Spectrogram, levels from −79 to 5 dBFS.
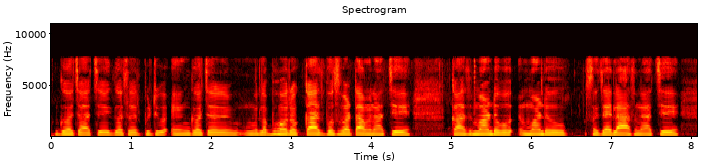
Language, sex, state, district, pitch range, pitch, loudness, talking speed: Halbi, female, Chhattisgarh, Bastar, 220-230 Hz, 225 Hz, -27 LUFS, 150 wpm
